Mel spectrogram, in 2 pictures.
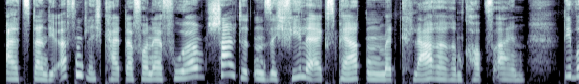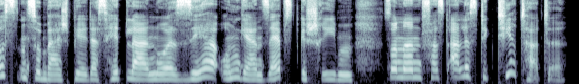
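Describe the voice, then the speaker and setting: A woman's voice: a little high, moderate pace, dry recording, natural voice. An actress as a young female true-crime explainer, dry sound. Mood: explanatory. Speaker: podcast co-host telling true-crime history. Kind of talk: scripted conversational narration.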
